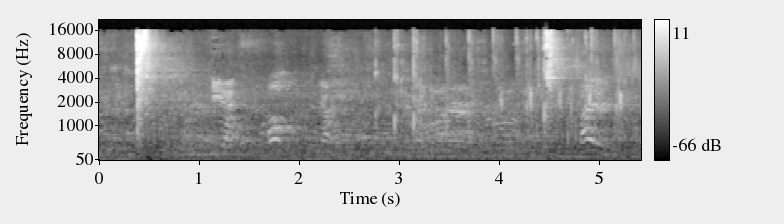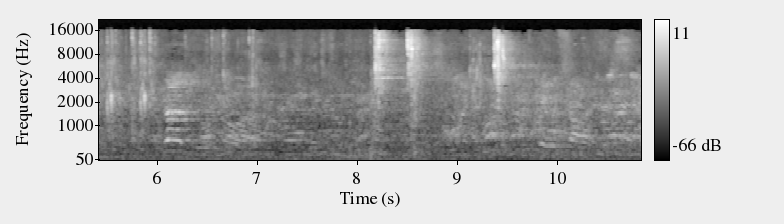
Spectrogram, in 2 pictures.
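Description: Sharp crack of a longsword strike about half a second in, the loudest sound, followed by several more sharp clacks and faint metallic pings scattered later, over voices of people in the hall.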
